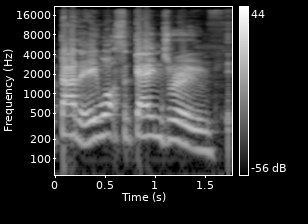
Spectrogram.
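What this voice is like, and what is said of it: Child's voice, thick Cockney accent. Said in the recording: “the kid's voice ... badly dubbed ... proper thick Cockney accent”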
